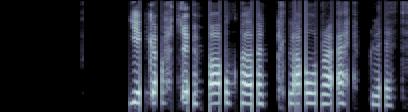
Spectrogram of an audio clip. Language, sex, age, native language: Icelandic, female, 11, Icelandic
